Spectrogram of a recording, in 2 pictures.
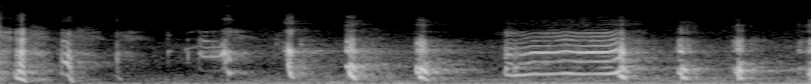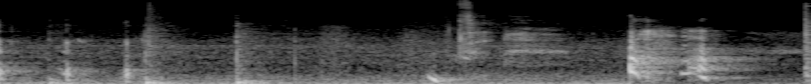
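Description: A woman laughing hard in short, rapid bursts, with a high drawn-out squeal about three seconds in.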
